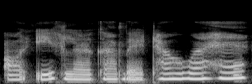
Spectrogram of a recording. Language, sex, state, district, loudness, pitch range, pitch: Hindi, female, Bihar, Patna, -13 LUFS, 245-275 Hz, 255 Hz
